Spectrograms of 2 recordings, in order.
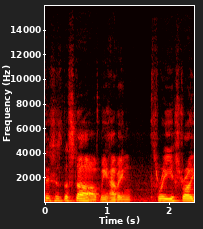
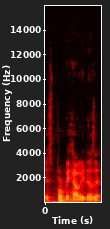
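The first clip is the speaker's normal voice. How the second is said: plain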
